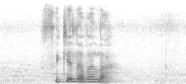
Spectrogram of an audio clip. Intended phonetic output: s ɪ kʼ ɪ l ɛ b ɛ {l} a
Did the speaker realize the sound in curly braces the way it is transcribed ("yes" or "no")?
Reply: yes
